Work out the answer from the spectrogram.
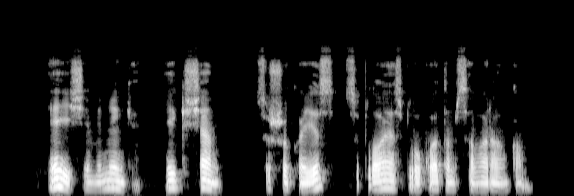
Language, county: Lithuanian, Utena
